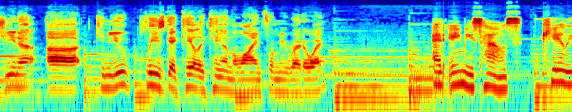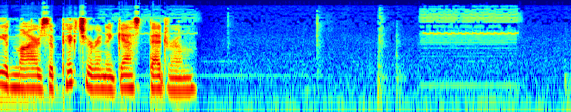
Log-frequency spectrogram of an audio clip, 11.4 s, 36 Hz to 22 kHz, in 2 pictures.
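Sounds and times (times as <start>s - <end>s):
speech: 0.0s - 3.6s, 4.3s - 7.8s
cell phone ringing with a bright electronic trill: 6.6s - 7.8s, 10.0s - 11.0s.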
